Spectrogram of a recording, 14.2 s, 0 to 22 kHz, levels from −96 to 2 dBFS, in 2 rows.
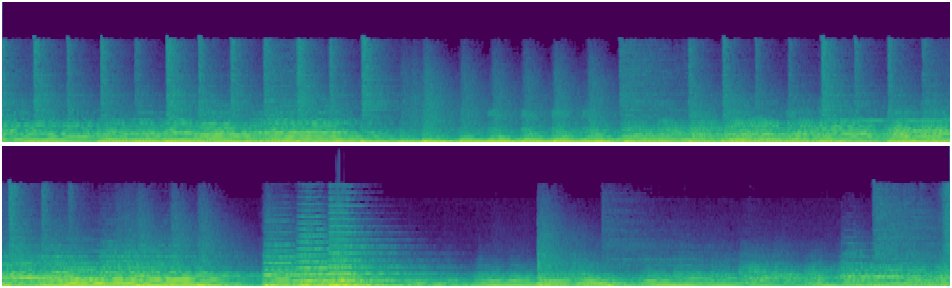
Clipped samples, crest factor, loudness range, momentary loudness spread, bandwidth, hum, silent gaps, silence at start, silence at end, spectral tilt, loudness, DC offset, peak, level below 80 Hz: under 0.1%; 16 dB; 6 LU; 9 LU; 16.5 kHz; none; none; 0 s; 0 s; -7 dB/octave; -16 LUFS; under 0.1%; 0 dBFS; -32 dBFS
